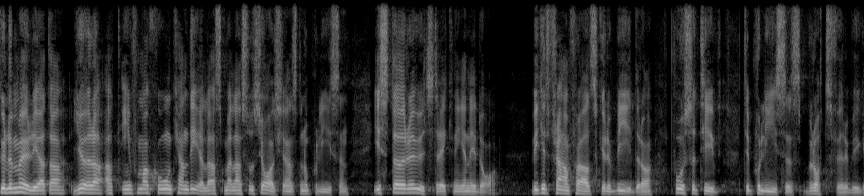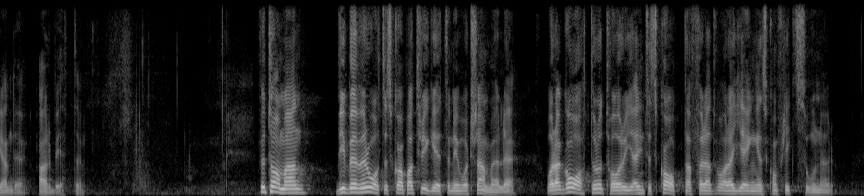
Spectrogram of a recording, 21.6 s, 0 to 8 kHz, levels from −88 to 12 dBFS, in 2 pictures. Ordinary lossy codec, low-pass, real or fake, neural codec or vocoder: none; none; fake; codec, 16 kHz, 4 kbps, X-Codec, WavLM features, trained on Multilingual LibriSpeech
